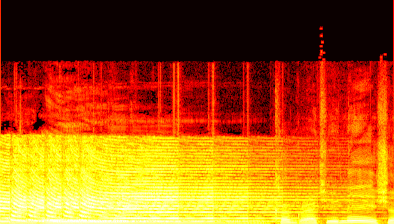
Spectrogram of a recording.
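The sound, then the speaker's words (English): A loud, sustained air horn blast blares for a couple of seconds, then cuts off as a person's voice takes over. “I give her an air horn or a bomb or something.”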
